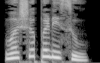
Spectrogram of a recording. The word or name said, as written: ವಶಪಡಿಸು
